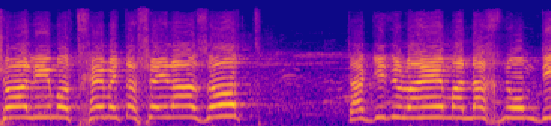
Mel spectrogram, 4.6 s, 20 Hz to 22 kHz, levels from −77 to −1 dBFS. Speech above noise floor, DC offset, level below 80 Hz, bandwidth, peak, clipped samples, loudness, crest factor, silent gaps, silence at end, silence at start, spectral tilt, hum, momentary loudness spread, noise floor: 26 dB; under 0.1%; -56 dBFS; 17 kHz; -4 dBFS; under 0.1%; -14 LUFS; 12 dB; none; 0 s; 0 s; -2 dB/octave; none; 6 LU; -41 dBFS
